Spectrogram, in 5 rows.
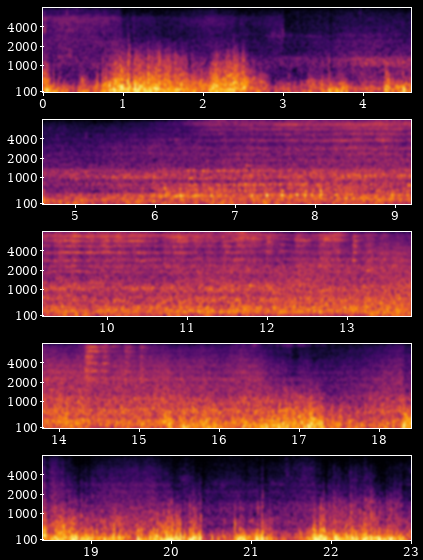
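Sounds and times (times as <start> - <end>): train running on rails: 0.0 - 23.0
metallic wheel squeal: 6.2 - 13.1.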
